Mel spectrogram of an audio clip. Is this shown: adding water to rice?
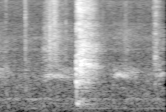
no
